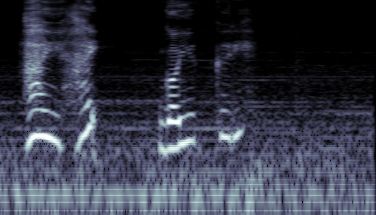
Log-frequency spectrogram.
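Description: A woman answers politely.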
